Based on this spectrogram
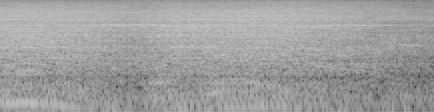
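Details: Vauxhall engine after replacing a spark plug lead near the coil pack: revs up cleanly and settles back without misses, pops or knocks; replacement lead solved the problem, runs smooth.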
